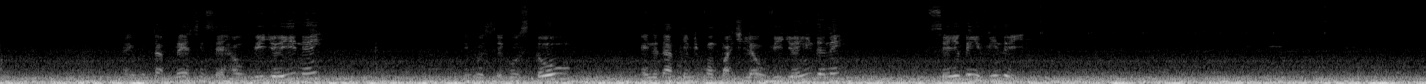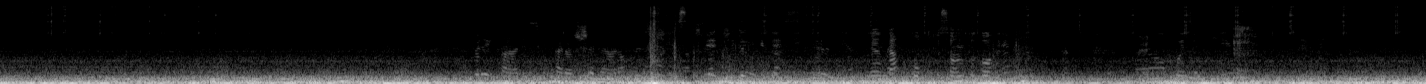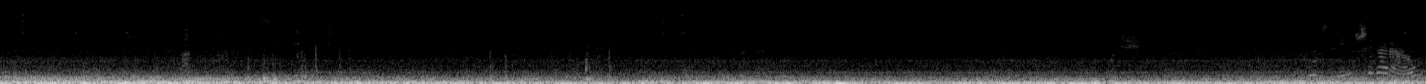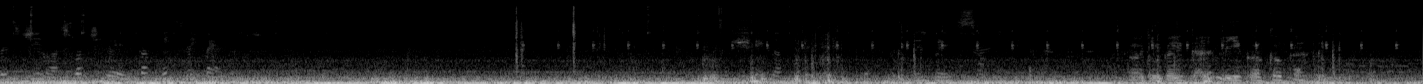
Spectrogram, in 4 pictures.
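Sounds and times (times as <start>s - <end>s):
road and engine rumble: 0.0s - 57.0s.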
